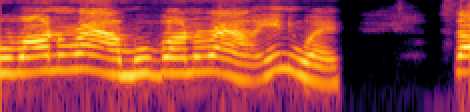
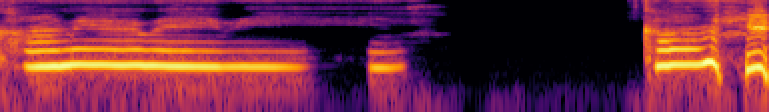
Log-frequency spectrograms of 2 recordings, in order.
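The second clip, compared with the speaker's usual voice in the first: put-on high coaxing call, the word "baby" stretched; 6 semitones higher than usual. Retelling trying again to get a baby to come over, calling to a baby. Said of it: "I'm like".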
